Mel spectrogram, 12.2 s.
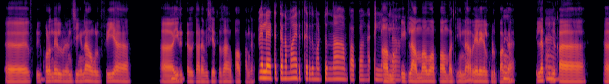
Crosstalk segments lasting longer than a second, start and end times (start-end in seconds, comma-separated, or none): none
